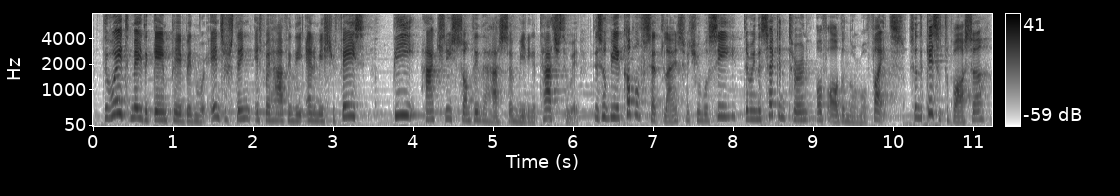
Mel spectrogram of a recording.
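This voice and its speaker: A woman's voice: medium pitch, a bit bright. A woman narrating a casual video essay with sarcastic, offhand asides.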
